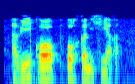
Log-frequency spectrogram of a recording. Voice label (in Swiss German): "organisiere", alsace; vin; organiser une dégustation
